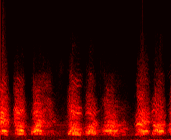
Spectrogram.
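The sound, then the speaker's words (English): A crowd of hundreds of students shouts a chant in loud, rhythmic bursts, two or three syllables at a time with short pauses between, over a low rumble of wind, at a school walkout protesting gun violence on a windy day in April. “The club organized a walkout to protest gun violence in April. It was a windy day, but hundreds of students still attended.”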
